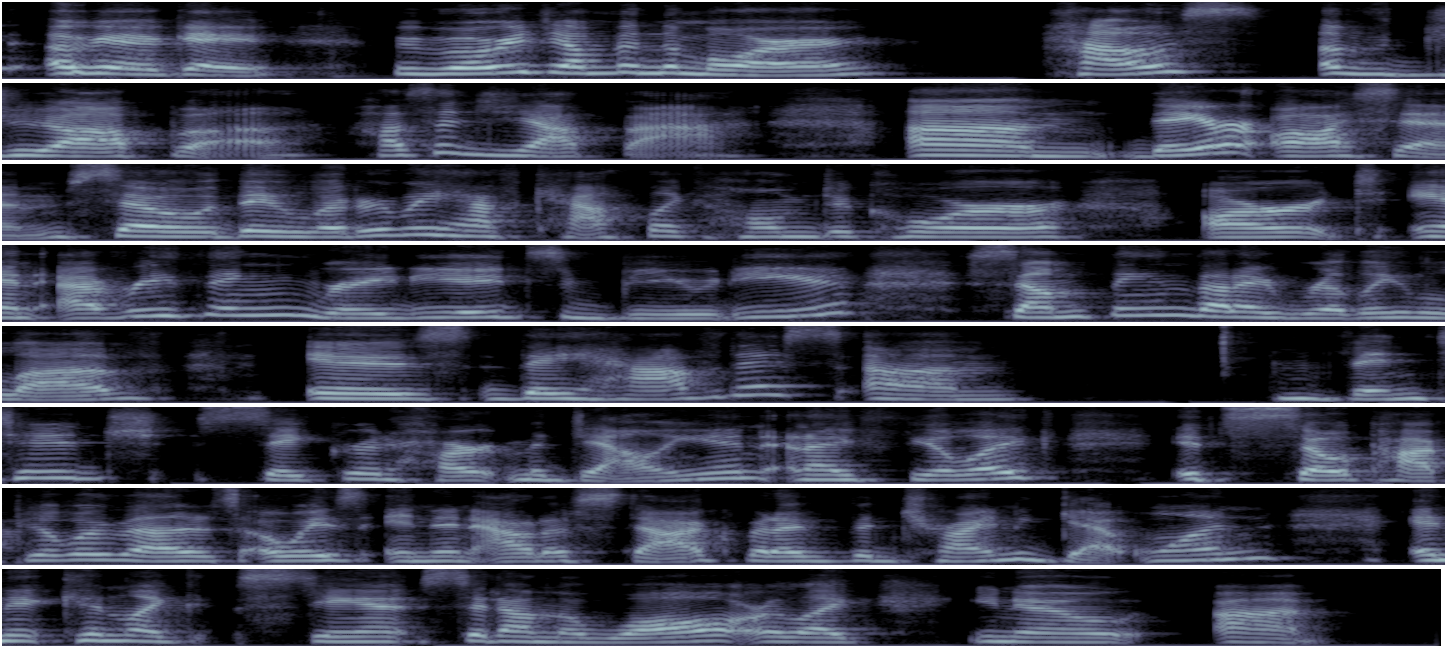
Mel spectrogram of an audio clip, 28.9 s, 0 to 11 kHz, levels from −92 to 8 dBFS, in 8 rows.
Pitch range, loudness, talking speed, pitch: 190-240 Hz, -29 LUFS, 165 wpm, 210 Hz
